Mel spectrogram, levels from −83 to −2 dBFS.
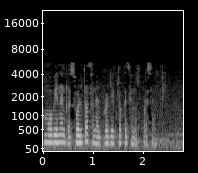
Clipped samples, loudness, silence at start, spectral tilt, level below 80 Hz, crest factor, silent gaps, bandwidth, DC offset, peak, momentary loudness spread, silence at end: under 0.1%; -29 LUFS; 0 s; -11.5 dB/octave; -50 dBFS; 16 dB; none; 5.8 kHz; under 0.1%; -12 dBFS; 15 LU; 0 s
